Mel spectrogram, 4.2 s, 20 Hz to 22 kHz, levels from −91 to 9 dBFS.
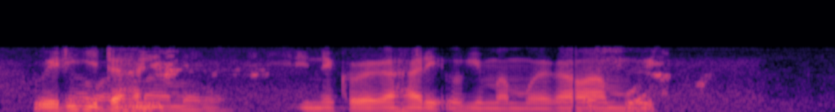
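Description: Speech over a telephone-band link, with nothing above 4 kHz. A far-end echo canceller likely let some of its loudspeaker pickup through, producing an echo leak: a copy of the speech delayed by 335 ms at 0.0–0.2, 0.82–0.89, 1.05–1.1 and 1.28–1.41 s, and again from 3.28 s to the end. It ranges from a faint trace to nearly as loud as the speech itself, strongest around 0.85 s. When both sides talked at once, the canceller likely turned the local talker down as well, so speech is suppressed in double talk. The speech sinks by up to about 25 dB across 0.72–1.53 s and dips by about 10 dB at 3.19–3.42 s. Packet loss filled with silence leaves a hard-edged 20 ms hole at 2.86 s, which fits a single lost packet.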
